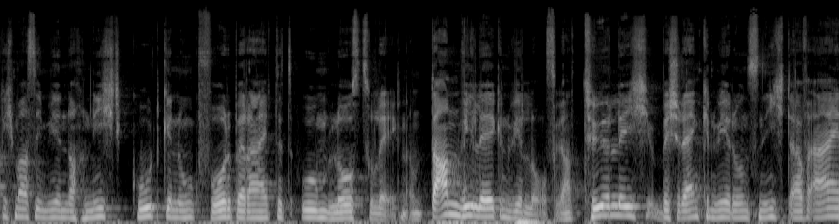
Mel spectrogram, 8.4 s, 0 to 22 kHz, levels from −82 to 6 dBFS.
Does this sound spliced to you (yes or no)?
yes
